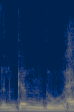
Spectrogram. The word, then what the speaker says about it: el gandoura: Et que allez, on va la prononcer à la bonnoise, el gandoura. El gandoura.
